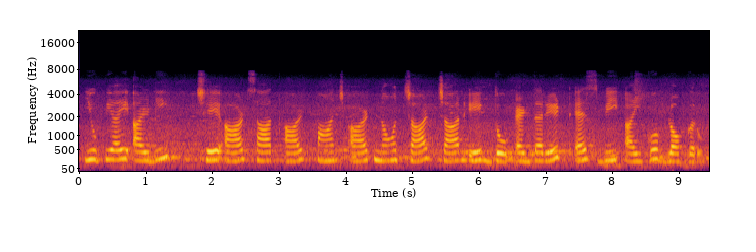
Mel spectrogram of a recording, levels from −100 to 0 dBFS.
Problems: none marked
